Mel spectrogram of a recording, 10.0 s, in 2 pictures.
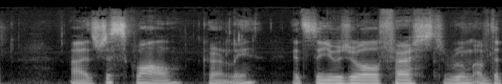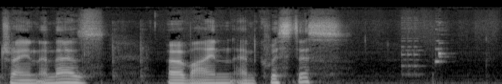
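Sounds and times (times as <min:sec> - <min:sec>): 
speech: 0:00.7 - 0:08.5
short electronic beeps from a video game ID machine: 0:09.0 - 0:09.6.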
